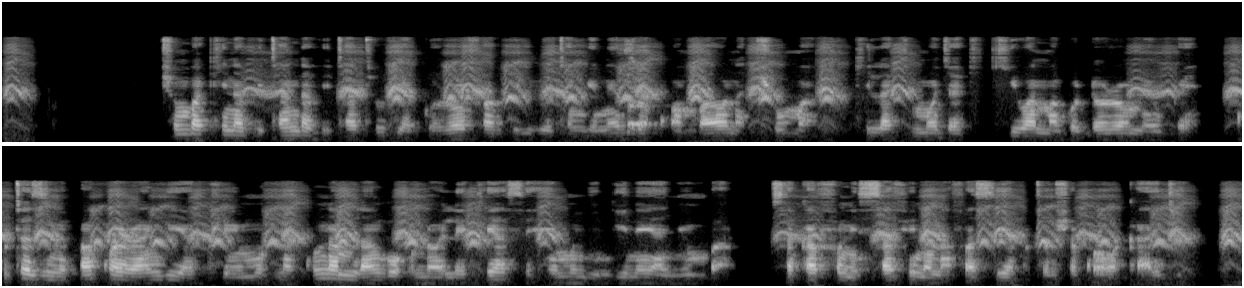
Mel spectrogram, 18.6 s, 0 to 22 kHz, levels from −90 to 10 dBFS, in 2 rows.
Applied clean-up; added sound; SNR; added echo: neural mask model Resemble Enhance denoiser.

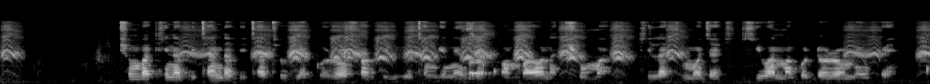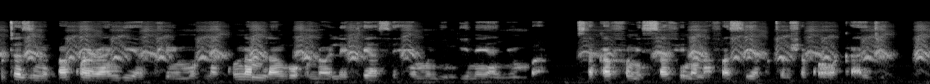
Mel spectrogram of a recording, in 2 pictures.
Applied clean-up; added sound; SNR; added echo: none; Bird vocalization, bird call, bird song + Bowed string instrument; 5 dB; none.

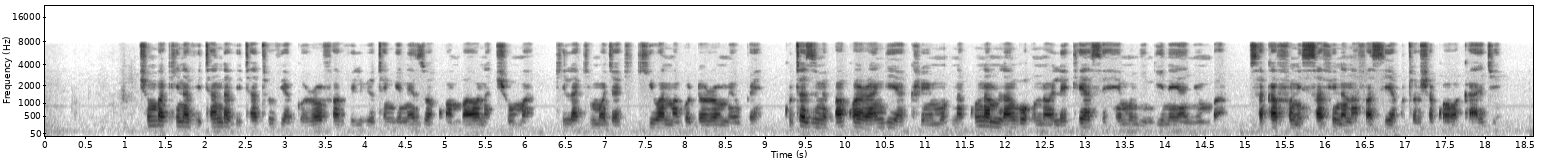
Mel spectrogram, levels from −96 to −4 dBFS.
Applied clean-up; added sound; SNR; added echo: none; none; none; none.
